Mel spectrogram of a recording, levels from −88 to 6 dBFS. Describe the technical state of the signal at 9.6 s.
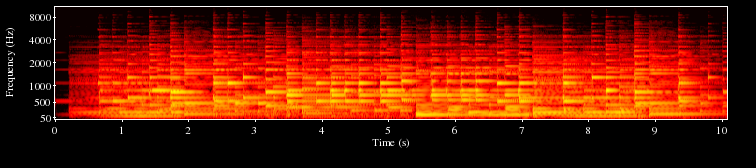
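A wrong sample rate runs throughout, consistent with audio recorded near 16 kHz being played back near 22 kHz, so at 9.6 s everything is 1.38 times fast and about 5.6 semitones high.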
